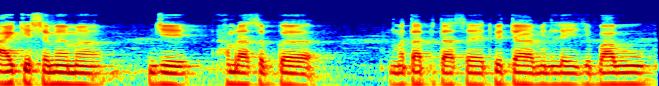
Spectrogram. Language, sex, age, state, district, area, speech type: Maithili, male, 30-45, Bihar, Saharsa, urban, spontaneous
